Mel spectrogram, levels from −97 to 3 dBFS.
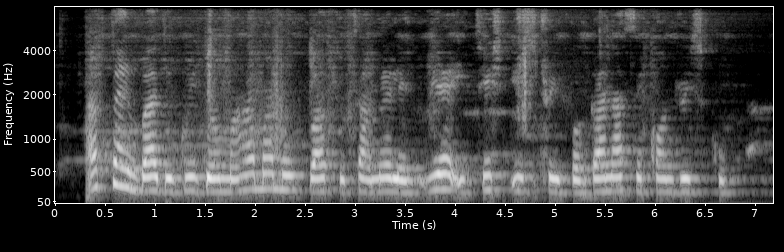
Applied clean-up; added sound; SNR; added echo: none; none; none; reverberation time 0.7 s.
